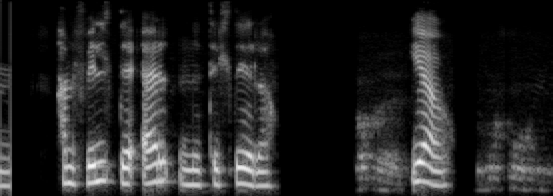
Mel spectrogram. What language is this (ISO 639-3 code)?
isl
